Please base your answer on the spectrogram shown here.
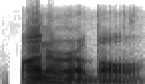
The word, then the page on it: honourable: American English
